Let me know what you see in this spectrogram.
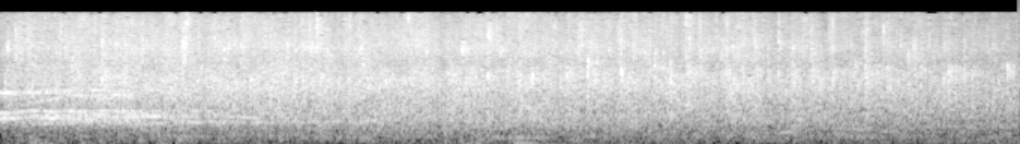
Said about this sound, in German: Gib mal kurz einen Applaus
